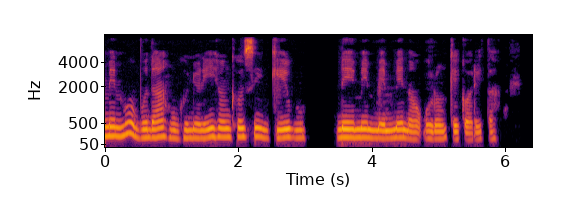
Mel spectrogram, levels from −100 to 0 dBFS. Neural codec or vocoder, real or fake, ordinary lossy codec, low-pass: vocoder, 22.05 kHz, 80 mel bands, Vocos; fake; AAC, 48 kbps; 7.2 kHz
